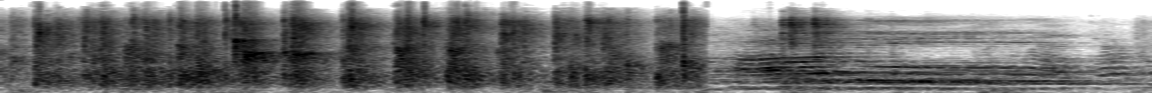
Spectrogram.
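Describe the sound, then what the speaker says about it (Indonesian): Classroom students clap for a group in a run of distinct, fairly loud hand claps over about three and a half seconds, followed by quieter room sound as speech begins. "Tepuk tangan dulu untuk kelompok Pirsa."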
